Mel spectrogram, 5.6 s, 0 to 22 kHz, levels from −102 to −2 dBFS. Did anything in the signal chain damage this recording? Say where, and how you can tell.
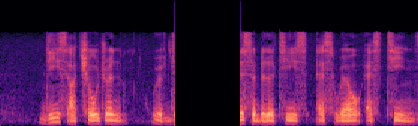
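Yes, at the playback stage: a rebuffering stall from 2.33 s to 3.19 s. The speech halts into silence for about 0.87 s, then picks up exactly where it stopped. Unlike a network dropout, no audio is missing; the player simply waited for data, adding time.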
